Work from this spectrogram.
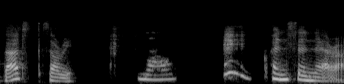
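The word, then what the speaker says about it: Quinceañera: Quinceanera, right? Quinceanera. We pronounce like that.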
